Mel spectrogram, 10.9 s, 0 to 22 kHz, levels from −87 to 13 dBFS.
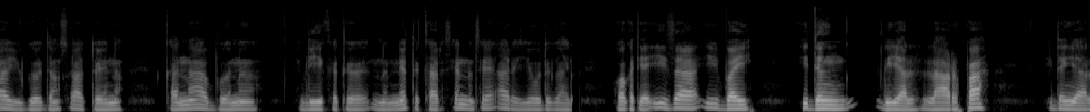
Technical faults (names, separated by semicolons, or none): skip ahead; jitter buffer speed-up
